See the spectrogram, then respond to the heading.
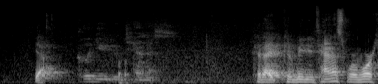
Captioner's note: voiceover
